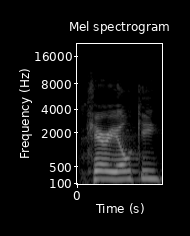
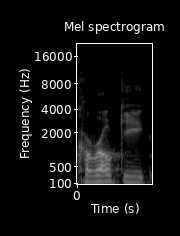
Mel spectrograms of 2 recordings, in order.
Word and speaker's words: karaoke: better than anybody else because most people say it wrong karoki they don't understand it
